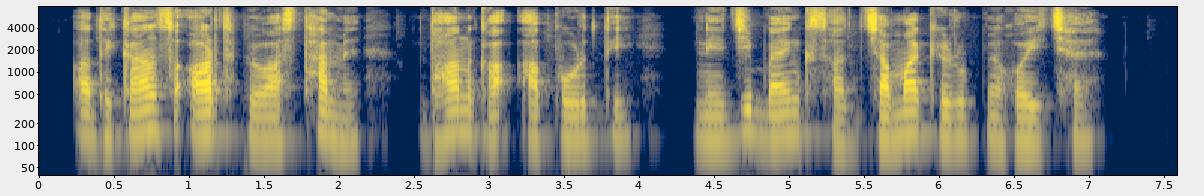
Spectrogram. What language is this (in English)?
Maithili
